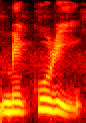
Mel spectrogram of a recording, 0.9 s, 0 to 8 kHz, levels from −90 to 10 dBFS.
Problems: none marked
